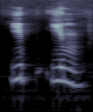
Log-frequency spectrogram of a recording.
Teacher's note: மேல் இதழும் கீழ் இதழும் பொருந்துவதால் பிறக்கின்றன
